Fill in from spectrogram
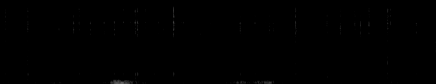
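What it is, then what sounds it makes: Clear plastic case. Fingernails tap along the length of a long, slim, transparent hard plastic case that is hollow and empty. The result is a quiet, steady run of many short, bright clicks, with two soft low thumps near 1.2 and 2.6 seconds.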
